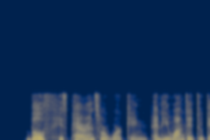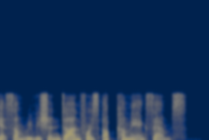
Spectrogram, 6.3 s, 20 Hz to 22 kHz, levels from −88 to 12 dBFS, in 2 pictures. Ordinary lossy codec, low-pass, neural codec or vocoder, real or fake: none; 7.2 kHz; codec, 16 kHz in and 24 kHz out, 0.4 kbps, LongCat-Audio-Codec, two codebook decoder; fake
